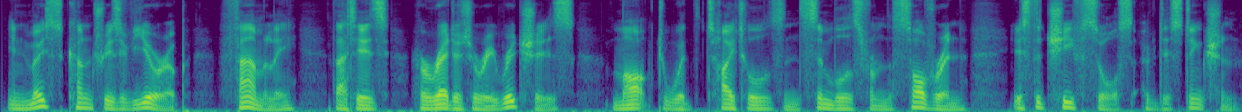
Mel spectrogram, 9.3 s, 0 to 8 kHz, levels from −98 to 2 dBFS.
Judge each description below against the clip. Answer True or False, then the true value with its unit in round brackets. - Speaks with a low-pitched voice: True (100 Hz)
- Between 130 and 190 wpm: True (155 wpm)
